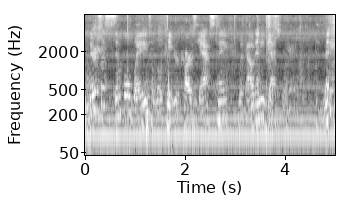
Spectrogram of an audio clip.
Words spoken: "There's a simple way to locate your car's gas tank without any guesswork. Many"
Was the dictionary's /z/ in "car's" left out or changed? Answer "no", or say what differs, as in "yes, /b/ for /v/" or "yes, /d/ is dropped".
no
